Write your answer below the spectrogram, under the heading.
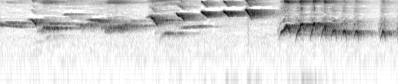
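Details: White-rumped shama (murai batu) from Indonesia, kept as a cage bird, delivering a ketrekan to spur other shamas: a varied run of sliding whistles climbing higher, then a lower rapid chattering trill.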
